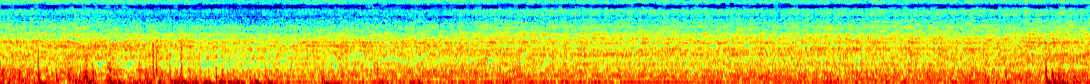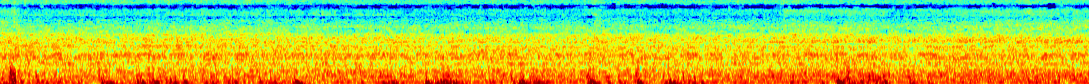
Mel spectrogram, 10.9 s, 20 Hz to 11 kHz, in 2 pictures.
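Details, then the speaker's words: Trane XB100 outdoor AC condenser unit running: constant low hum with sharp clicks and buzzy rattles, plus a loud ringing at high speed. Owner thinks it comes from the loose top panel; washers planned as the fix. Loose top panel rattle. "you can see that there's a loud rattle noise to it and i think it's coming from this top and you yeah you can hear it click and it has that loud ringing noise to it when it gets going really fast"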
